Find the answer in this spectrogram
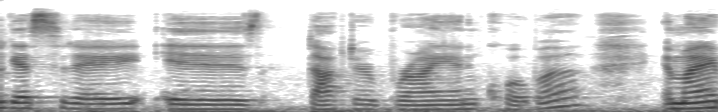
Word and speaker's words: Kwoba: Brian Quoba. Am I pronouncing your last correct?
